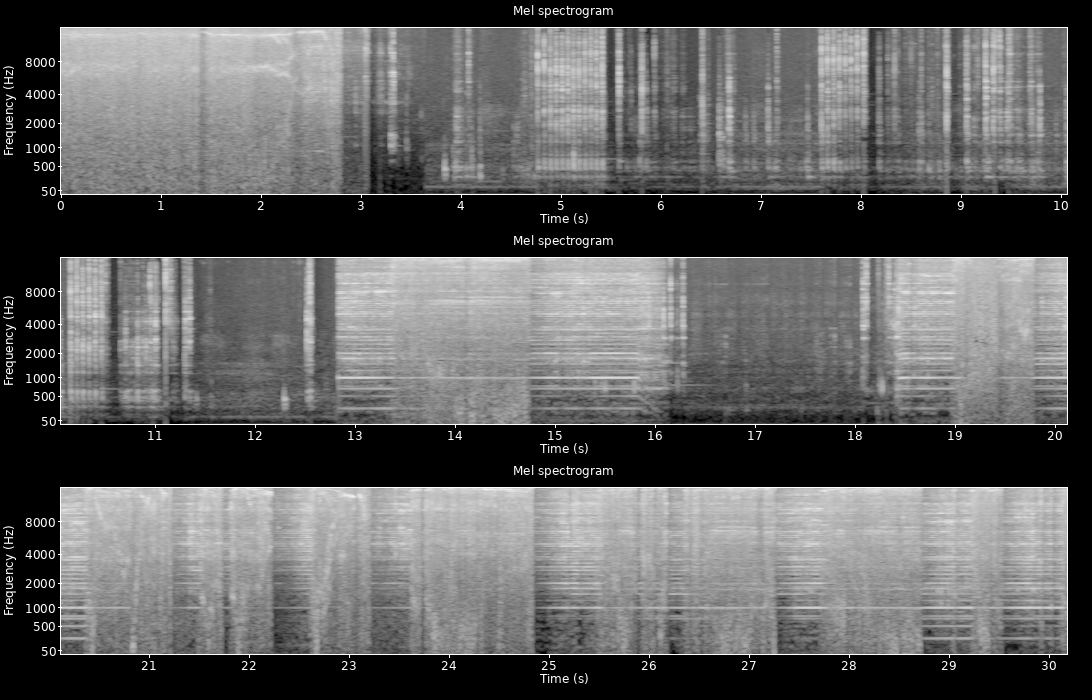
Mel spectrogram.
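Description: Bench bandsaw cutting a wooden handle blank: a dense hiss of the blade through the wood with a steady high tone. The sound turns quieter and broken for several seconds, drops away for a couple of seconds past the middle, then the cutting resumes loudly.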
